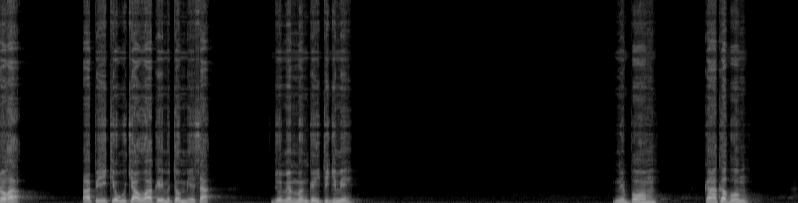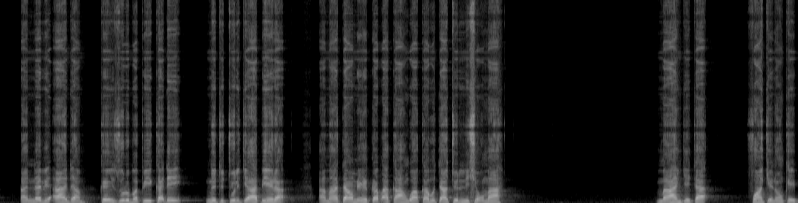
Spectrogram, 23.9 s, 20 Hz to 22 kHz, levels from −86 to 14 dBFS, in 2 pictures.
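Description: A bright, metallic fizz follows the speech throughout, about 18 dB below it. This is imaging from sample-and-hold upsampling. Each sample was simply repeated with no smoothing, mirroring the spectrum into 8 kHz to 16 kHz, which fits a 16 kHz source raised to 44.1 kHz.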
